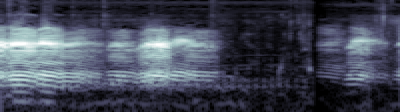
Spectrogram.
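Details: A yellow frog gives loud, nasal, throaty croaks in three bursts, each a rich, buzzy, moo-like note, with brief pauses and quiet stretches between.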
